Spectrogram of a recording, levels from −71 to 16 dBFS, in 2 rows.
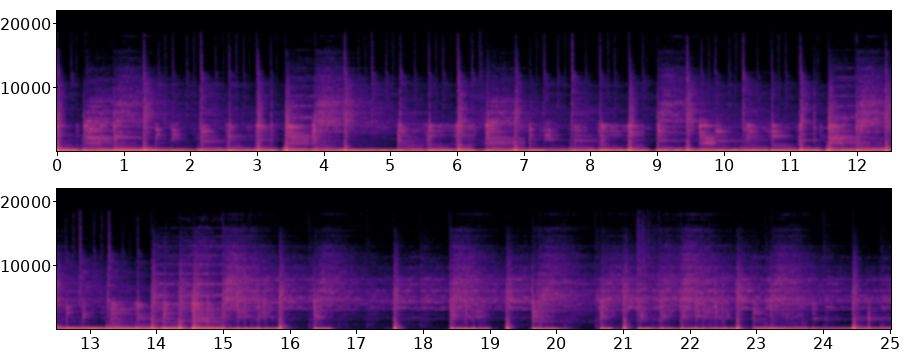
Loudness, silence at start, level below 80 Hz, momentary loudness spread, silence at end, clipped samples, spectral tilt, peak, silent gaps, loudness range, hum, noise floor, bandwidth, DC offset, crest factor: -17 LUFS; 0 s; -24 dBFS; 7 LU; 0 s; under 0.1%; -5 dB/octave; 0 dBFS; none; 4 LU; none; -37 dBFS; 18.5 kHz; under 0.1%; 16 dB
